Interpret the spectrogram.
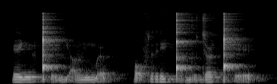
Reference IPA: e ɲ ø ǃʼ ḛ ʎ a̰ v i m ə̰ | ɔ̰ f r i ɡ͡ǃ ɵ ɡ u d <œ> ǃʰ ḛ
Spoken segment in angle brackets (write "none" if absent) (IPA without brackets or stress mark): œ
